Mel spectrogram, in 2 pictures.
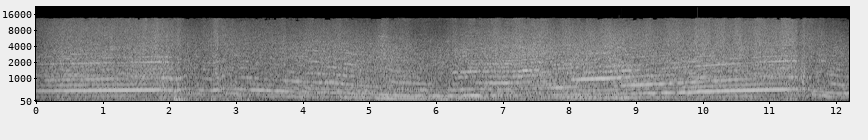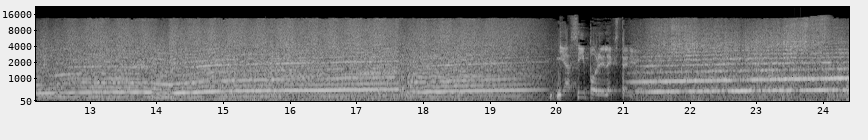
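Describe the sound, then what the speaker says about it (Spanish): A Super TC 2000 touring race car engine heard from inside the cockpit, loud and continuous, its pitch climbing through gear after gear with brief drops at each upshift, alone throughout. "vamos a mostrarles el Super TC 2000 que se escucha así por el interior"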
